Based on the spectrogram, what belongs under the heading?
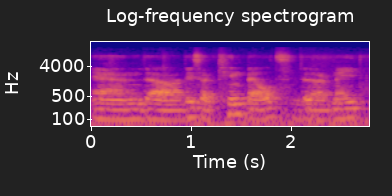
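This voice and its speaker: A man from Slovakia with a Slovak accent, a composer answering interview questions in a halting way, with many fillers and restarts. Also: low-pitched, level tone. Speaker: composer and curator. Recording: roomy, distant mic, noisy background.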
